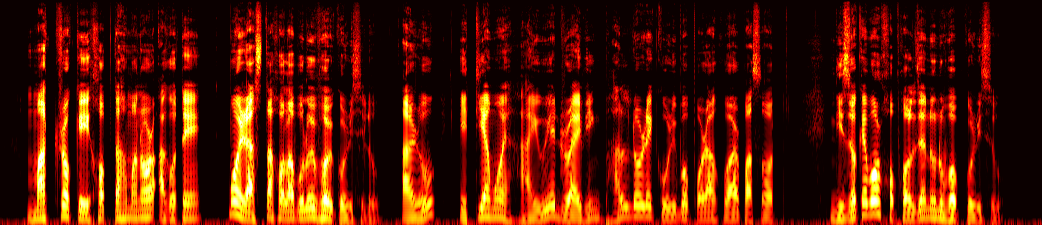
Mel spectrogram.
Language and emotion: Assamese, happy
